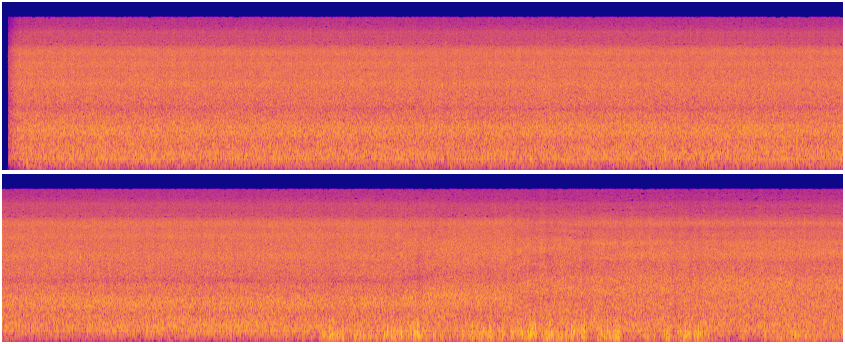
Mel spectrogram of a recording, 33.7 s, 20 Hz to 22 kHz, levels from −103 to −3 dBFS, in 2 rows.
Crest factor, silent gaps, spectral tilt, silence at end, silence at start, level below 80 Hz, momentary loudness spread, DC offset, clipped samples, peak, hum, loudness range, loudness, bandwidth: 16 dB; none; -1.5 dB/octave; 0 s; 0.1 s; -42 dBFS; 1 LU; under 0.1%; under 0.1%; -2 dBFS; none; 0 LU; -16 LUFS; 16 kHz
